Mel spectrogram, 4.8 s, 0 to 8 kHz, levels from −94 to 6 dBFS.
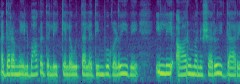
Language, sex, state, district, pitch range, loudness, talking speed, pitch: Kannada, female, Karnataka, Bidar, 240-260 Hz, -16 LUFS, 110 wpm, 245 Hz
